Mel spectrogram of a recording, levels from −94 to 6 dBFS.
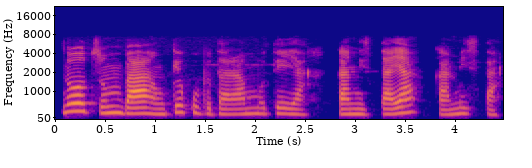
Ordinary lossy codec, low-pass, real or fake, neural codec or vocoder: none; none; real; none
